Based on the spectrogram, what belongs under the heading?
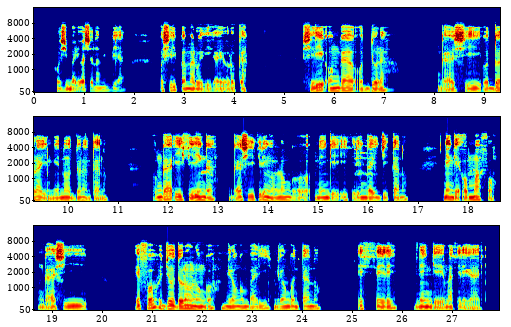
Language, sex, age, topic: Oshiwambo, male, 18-24, finance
